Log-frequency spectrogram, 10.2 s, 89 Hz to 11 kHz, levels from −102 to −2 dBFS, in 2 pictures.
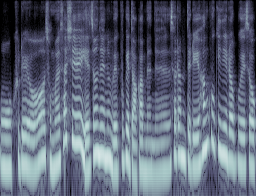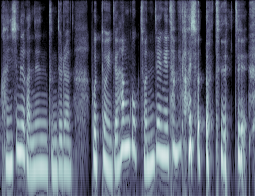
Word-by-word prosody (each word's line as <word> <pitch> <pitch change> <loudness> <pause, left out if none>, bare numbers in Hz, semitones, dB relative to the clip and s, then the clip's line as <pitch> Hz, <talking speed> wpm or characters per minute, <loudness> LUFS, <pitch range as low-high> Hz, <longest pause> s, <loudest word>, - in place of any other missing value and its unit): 어 180 -2 -2
그래요? 190 +1 -2
정말 195 -2 -2
사실 335 - 0
예전에는 230 +4 +2
외국에 205 +6 -2
나가면은 165 0 -6
사람들이 215 -4 -2
한국인이라고 250 - -1
해서 185 0 -2
관심을 210 +7 +2
갖는 175 -1 -2
분들은 170 -1 -4 0.4
보통 210 0 0
인제 175 +1 -2
한국 285 +4 +2
전쟁에 235 +6 +3
참가하셨다든지 255 -4 +2
205 Hz, 325 characters per minute, -23 LUFS, 180-250 Hz, 0.4 s, 전쟁에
